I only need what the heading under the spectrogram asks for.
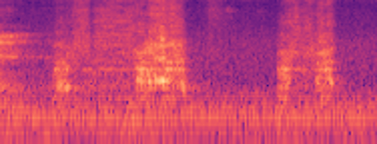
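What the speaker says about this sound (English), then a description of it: "I'm just write down what I had already wrote down so y'all can see it" A pen scratches a score onto paper in two short bursts of close, faint scribbling over a low steady room hum.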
